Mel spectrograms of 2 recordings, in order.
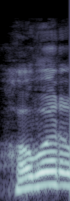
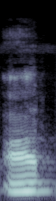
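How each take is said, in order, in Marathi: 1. याची सुरुवात उच्चारलेल्या h ने होते. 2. हा एकाच अक्षराचा शब्द आहे, त्यात h नाही. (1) "हवर जर म्हटलं तर तुमचं चुकलं, कारण एच जो आहे एच सायलेंट आहे" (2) "जसं ब्रिटिश किंवा अमेरिकन लोक म्हणतात आर"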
